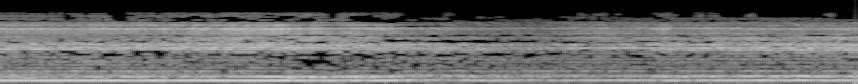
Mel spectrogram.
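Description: A male voice chanting a Muharram noha, holding one long low note on a drawn-out word that steps up slightly about two seconds in.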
